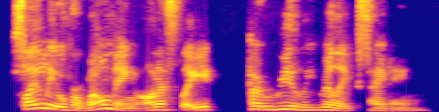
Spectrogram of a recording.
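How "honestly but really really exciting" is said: ordinary talk, nothing marked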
